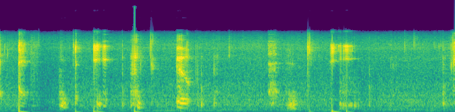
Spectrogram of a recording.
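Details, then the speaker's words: Deliberate burp-talking: a run of short voiced burps, several shaped into letter sounds, reciting the alphabet (ABCs); burping. "Hi, my name is, and I am going to burp my ABCs. Ready? Here I go."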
